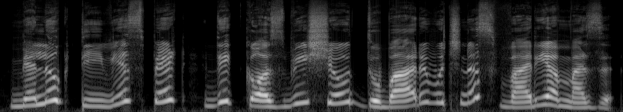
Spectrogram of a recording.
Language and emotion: Kashmiri, happy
